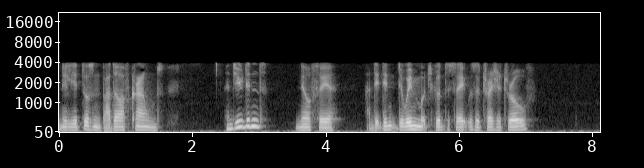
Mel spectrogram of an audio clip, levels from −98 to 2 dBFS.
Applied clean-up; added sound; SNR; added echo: none; none; none; none.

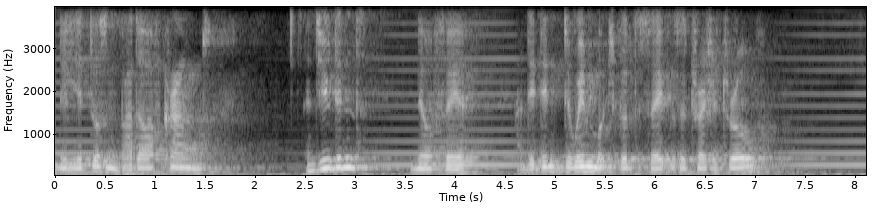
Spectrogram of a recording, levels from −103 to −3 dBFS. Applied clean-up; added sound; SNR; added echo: none; Bowed string instrument; 16 dB; reverberation time 3.0 s.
